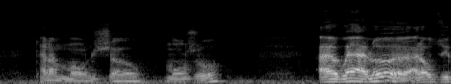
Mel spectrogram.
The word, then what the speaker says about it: Tana Mongeau: Tana Mongeau. Mongeau? Ah ouais, alors du coup c'est Tana Mongeau. Tu vois? Sorry. Because people on TikTok often say I look like Khloe Kardashian, Tana Mongeau, or Kendall Jenner.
